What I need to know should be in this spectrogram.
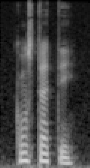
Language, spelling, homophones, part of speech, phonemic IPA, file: French, constater, constatai / constaté / constatée / constatées / constatés / constatez, verb, /kɔ̃s.ta.te/, Fr-constater.ogg
- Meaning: 1. to note, notice 2. to certify 3. to state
